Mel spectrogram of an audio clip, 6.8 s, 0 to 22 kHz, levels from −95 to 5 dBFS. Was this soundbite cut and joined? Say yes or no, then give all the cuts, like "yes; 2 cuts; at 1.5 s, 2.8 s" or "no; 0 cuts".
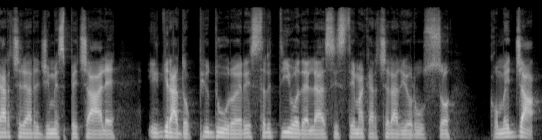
no; 0 cuts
